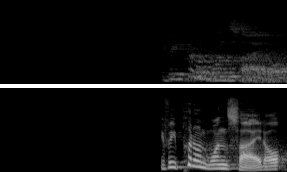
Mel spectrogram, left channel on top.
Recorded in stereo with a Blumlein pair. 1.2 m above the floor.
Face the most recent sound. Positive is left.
turn(degrees=-45)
